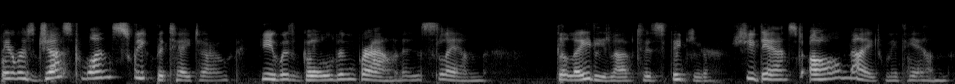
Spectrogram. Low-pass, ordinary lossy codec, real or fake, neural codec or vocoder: 7.2 kHz; Opus, 64 kbps; fake; codec, 24 kHz, 1.5 kbps, HILCodec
